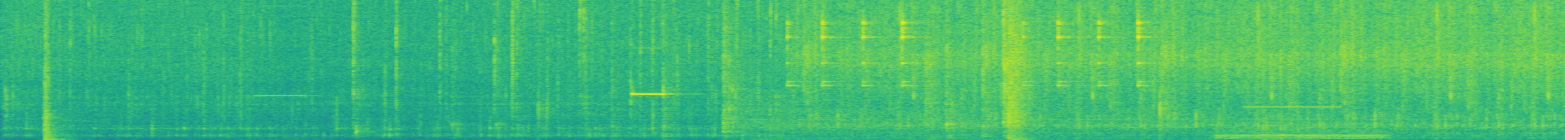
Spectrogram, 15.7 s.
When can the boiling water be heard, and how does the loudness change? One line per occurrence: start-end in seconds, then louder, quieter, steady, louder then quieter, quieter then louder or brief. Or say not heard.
0.0-15.6 louder.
